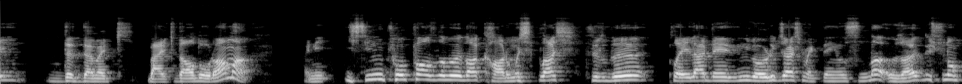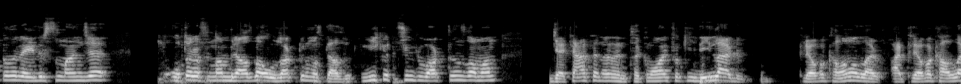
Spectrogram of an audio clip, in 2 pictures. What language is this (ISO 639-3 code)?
tur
